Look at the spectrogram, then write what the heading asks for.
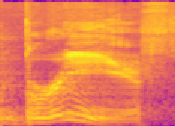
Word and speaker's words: breath: So when you go into that dirty bathroom, try not to breathe.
